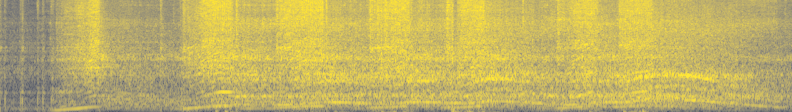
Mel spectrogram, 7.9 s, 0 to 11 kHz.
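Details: 1979 Ski-Doo Everest 444 liquid-cooled two-stroke snowmobile, ride around the field after its first start in 3 years: revs climb and fall cleanly with each throttle blip, no misses or knocks; runs great.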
